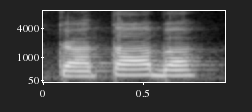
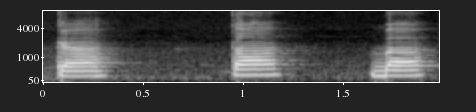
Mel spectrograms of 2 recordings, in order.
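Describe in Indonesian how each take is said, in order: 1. Diucapkan cepat, sebagai satu kata yang lancar. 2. Diucapkan pelan, suku kata demi suku kata. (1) "Kalau dipercepat" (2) "Kita baca pelan-pelan"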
